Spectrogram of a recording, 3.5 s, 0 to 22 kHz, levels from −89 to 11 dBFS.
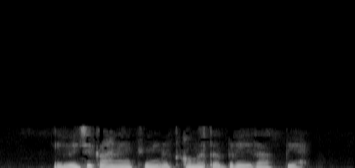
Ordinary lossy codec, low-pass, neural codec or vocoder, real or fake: MP3, 24 kbps; 5.4 kHz; codec, 16 kHz, 1.1 kbps, Voila-Tokenizer; fake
